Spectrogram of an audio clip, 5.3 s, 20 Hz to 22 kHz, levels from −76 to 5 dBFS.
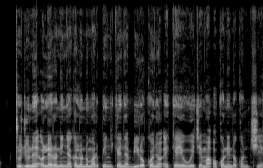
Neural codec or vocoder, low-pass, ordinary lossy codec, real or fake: none; none; none; real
